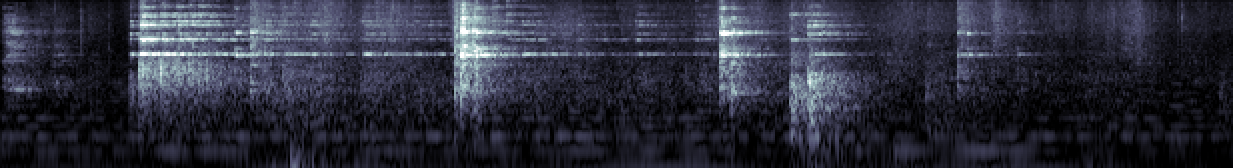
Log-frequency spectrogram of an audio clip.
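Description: Glass bottles clinking together about five times, each knock leaving a short high ring, over a low steady drone of film score.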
